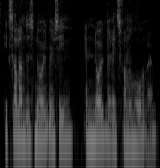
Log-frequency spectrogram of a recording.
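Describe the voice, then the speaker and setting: A woman narrating a first-person erotic story slowly and sensually, in an intimate, close tone. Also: mid-range voice, little pitch movement, vocal fry, warm tone, no room sound. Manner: slow, sensual, intimate delivery.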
